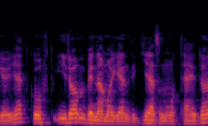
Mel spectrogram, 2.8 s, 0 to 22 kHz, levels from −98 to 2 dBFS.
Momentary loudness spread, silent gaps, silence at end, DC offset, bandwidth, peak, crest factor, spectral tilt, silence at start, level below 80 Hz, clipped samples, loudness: 6 LU; none; 0 s; under 0.1%; 8.2 kHz; -22 dBFS; 16 dB; -7.5 dB/octave; 0 s; -70 dBFS; under 0.1%; -38 LUFS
